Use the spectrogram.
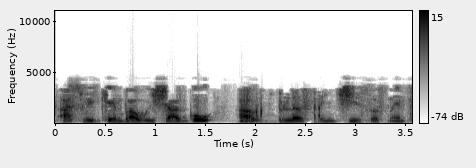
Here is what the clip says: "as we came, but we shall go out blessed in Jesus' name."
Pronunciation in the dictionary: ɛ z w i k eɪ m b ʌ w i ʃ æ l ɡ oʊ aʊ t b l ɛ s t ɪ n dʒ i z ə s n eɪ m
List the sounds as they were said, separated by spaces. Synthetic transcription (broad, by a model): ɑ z w i k eɪ m b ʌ w i ʃ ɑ l ɡ oʊ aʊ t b l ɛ s ɪ n dʒ i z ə s n eɪ m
